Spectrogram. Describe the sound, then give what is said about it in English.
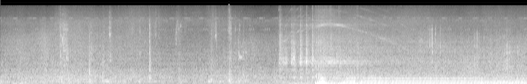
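A car stuck in sand on a beach: its engine cranks and catches, then revs steadily with a low, sustained rumble, preceded by faint rustling and clicks; no one speaks. “The car was working fine. What's happening? It's in the sand. We're stuck in the sand.”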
